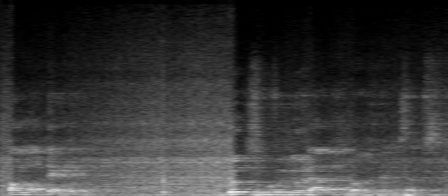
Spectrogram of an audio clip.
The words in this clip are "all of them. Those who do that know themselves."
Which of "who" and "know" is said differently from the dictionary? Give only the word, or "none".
know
